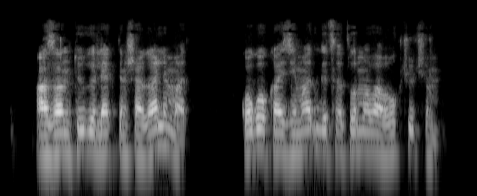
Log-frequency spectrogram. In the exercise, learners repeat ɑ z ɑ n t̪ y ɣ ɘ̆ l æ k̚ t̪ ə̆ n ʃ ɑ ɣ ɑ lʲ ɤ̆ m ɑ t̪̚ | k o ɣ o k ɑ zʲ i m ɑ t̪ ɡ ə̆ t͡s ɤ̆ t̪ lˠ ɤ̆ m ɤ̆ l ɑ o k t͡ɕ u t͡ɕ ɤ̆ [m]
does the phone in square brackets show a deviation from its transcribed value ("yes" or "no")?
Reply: no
